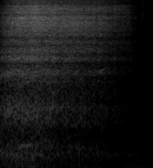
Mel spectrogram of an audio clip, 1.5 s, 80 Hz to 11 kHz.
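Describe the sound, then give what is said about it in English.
A deep inhaled breath during a guided breathing exercise: one slow, faint, airy hiss that swells early and then gradually fades, heard alone. “So let's start with our breath. Let's breathe together 3 times. Inhale serenity.”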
